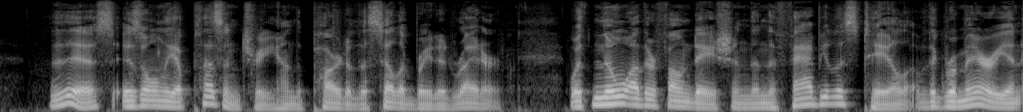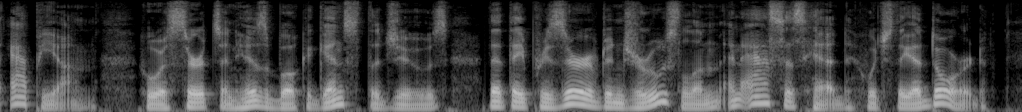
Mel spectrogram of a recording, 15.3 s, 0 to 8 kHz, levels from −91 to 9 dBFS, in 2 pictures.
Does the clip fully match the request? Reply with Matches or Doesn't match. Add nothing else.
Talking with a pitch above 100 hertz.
Doesn't match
